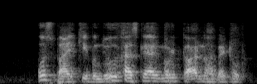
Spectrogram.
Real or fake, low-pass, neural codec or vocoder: fake; 7.2 kHz; codec, 16 kHz, 1.1 kbps, Voila-Tokenizer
